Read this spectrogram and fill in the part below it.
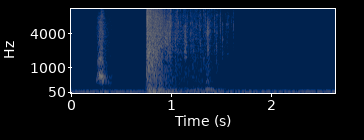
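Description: Wooden boards crash and splinter as they are smashed apart.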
